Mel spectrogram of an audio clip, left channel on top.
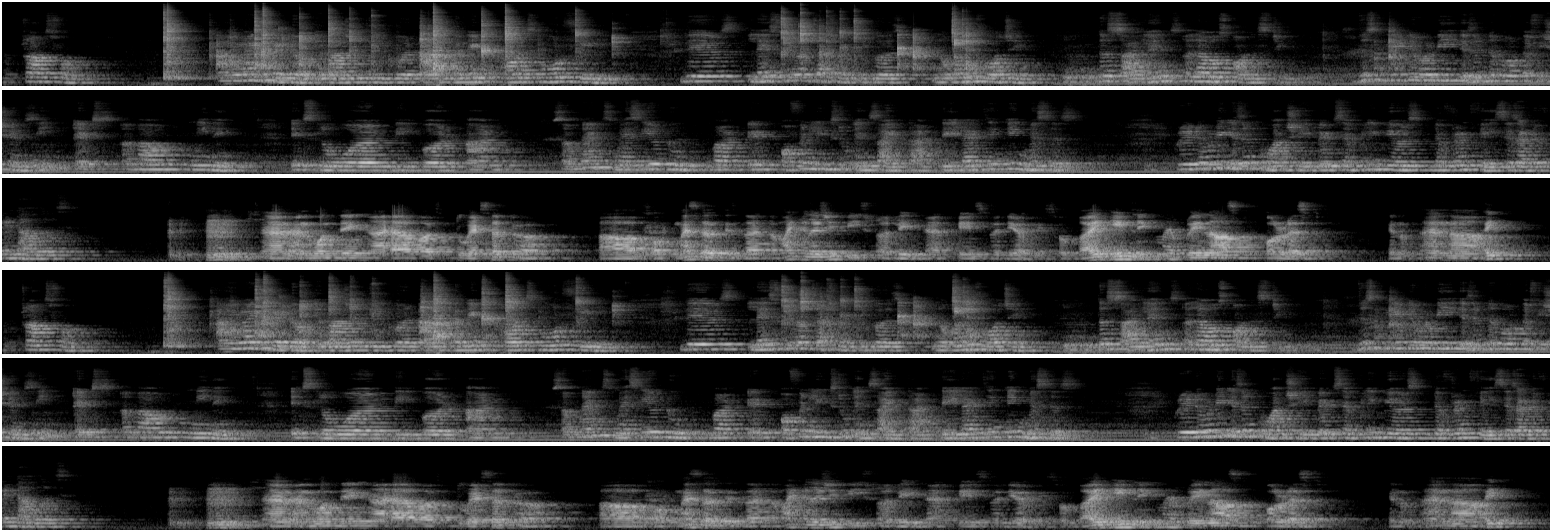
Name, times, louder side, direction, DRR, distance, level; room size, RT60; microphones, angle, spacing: voice 1, 0.2-0.8 2.1-9.0 9.3-10.3 10.9-12.9 13.5-20.5 21.0-26.2 26.7-31.6, equal, 25° right, -7 dB, 1.1 m, -28 dB
Crumpling crinkling, 1.4-4.5 4.8-6.2 6.6-6.9 7.2-7.5 7.8-10.2 11.1-11.2 13.2-13.3 13.7-14.0, left 2 dB, 45° left, 0.9 m, -29 dB
sound 1, 10.5-27.4, right 2 dB, 5° left, 0.9 m, -41 dB
voice 2, 32.6-36.3 36.9-44.0 44.8-45.9, left 2 dB, 60° left, 1 dB, 0.5 m, -24 dB
3.0 x 2.8 x 3.5 m, 1.2 s
head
